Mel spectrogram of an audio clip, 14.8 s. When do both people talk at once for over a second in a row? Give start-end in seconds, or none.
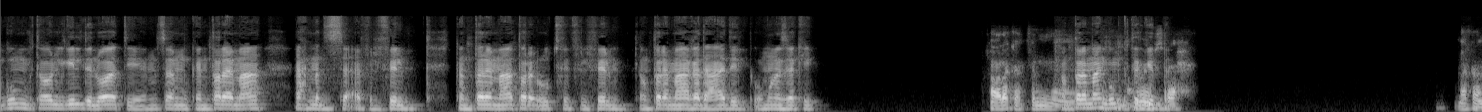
10.5-11.8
